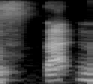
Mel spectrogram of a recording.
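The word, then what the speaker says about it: Staton: So if he says Staten, it's Staten.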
